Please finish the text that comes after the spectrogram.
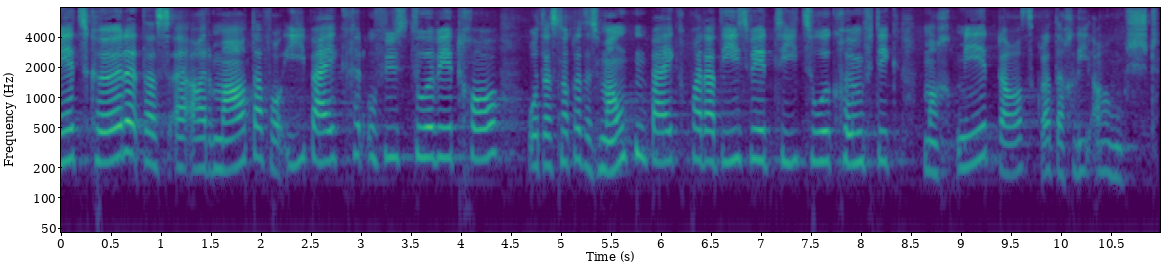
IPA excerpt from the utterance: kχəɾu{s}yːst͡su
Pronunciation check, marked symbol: incorrect: f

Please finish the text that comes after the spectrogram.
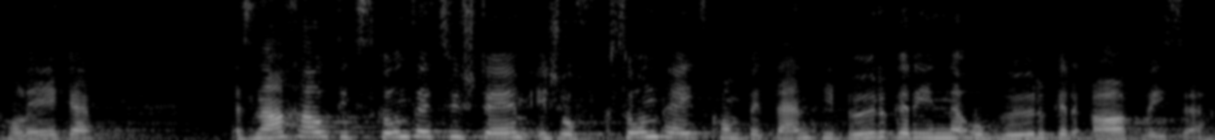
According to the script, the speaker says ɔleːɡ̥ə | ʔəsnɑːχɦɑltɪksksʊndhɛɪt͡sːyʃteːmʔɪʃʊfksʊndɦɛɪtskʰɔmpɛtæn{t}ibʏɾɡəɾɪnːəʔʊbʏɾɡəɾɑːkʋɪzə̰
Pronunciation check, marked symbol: correct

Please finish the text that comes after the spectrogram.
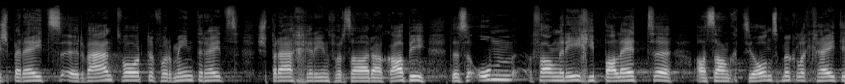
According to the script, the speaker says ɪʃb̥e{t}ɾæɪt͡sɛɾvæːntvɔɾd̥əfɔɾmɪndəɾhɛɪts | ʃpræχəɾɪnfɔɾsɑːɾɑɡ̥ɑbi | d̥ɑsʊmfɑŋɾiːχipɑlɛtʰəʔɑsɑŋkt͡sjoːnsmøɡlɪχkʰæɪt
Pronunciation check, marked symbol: incorrect: none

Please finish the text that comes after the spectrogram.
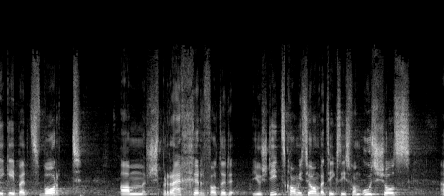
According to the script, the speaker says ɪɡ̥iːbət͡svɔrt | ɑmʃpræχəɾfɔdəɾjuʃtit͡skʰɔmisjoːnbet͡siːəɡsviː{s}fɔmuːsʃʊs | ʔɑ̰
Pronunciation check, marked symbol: correct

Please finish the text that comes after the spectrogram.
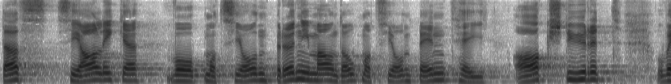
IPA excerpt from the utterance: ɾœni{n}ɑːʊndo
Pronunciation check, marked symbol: incorrect: m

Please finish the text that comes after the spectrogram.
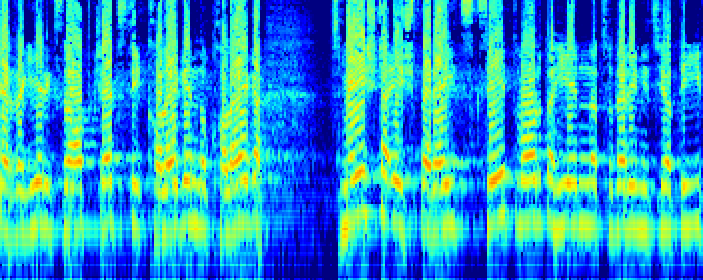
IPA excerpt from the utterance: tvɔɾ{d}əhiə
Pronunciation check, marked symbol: correct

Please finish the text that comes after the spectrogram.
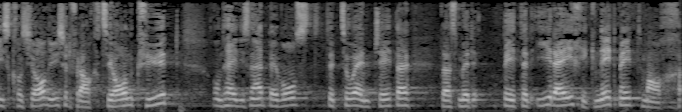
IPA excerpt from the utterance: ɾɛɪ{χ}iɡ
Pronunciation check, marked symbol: correct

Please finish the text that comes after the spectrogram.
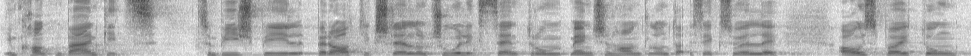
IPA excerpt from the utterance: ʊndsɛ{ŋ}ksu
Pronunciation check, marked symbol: incorrect: none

